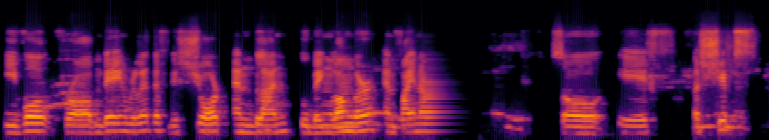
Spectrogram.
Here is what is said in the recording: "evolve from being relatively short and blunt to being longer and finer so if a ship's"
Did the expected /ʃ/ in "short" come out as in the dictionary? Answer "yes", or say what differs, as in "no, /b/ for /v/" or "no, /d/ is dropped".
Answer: yes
